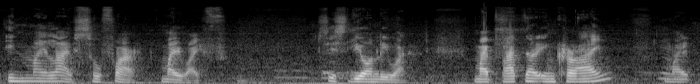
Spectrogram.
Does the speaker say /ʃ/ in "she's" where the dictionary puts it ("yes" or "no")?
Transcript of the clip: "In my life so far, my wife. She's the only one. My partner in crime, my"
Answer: no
